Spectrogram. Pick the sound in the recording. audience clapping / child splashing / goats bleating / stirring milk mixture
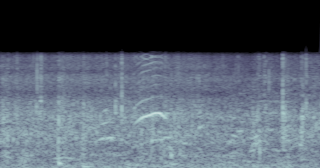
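child splashing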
